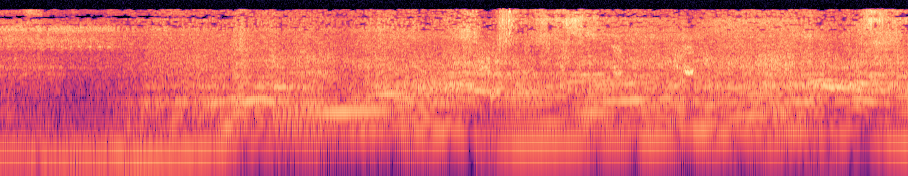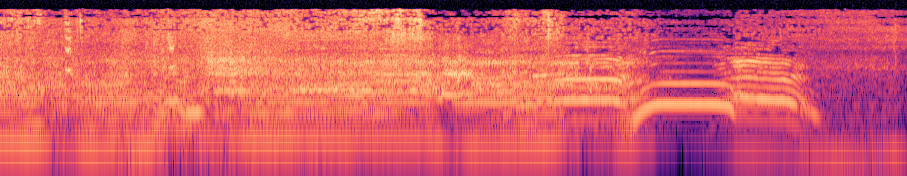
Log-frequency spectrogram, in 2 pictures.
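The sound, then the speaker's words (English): A car drifting somewhere in Japan: tires squeal and skid continuously over a revving engine, the squeal wavering up and down in pitch, loud and sustained throughout. “This is Jaylen Brown drifting, I guess Tokyo drifting”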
